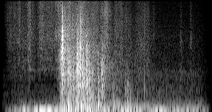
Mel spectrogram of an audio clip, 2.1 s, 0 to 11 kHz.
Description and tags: Turning over a page in a book.
Recorded with Oktava-102 microphone and Behringer UB1202 mixer.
